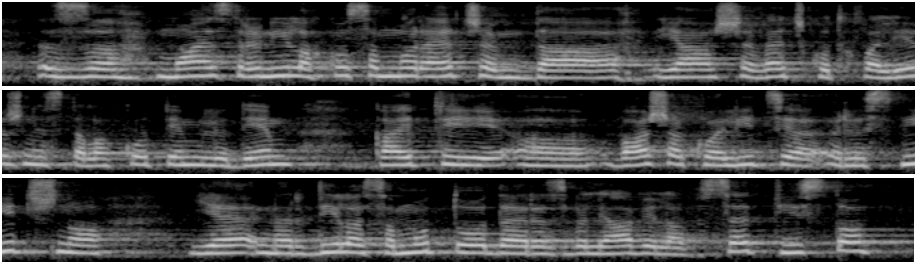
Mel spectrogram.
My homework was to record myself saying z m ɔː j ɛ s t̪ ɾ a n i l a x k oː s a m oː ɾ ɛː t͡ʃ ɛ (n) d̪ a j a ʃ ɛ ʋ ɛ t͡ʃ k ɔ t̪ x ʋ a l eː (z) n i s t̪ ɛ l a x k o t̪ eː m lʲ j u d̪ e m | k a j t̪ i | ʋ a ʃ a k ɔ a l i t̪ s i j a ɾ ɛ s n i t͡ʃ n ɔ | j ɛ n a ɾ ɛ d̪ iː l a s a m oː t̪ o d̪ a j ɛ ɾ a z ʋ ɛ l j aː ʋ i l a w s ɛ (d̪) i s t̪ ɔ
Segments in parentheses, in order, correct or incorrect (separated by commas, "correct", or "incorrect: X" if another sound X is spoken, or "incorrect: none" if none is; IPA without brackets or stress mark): incorrect: m, incorrect: ʒ, incorrect: t̪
